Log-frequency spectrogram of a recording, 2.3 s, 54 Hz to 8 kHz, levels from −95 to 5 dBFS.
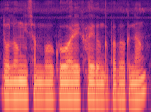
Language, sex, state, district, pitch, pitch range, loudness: Garo, male, Meghalaya, South Garo Hills, 105 Hz, 100-105 Hz, -16 LUFS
